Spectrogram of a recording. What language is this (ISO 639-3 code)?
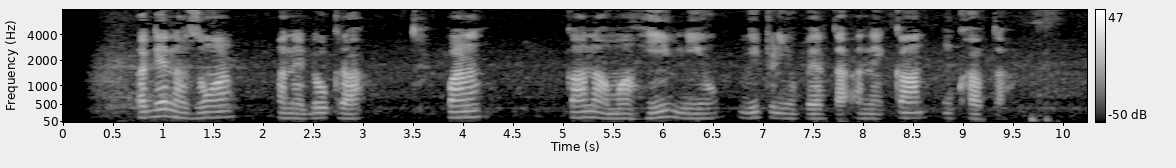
gjk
